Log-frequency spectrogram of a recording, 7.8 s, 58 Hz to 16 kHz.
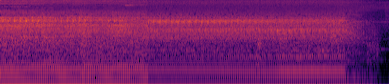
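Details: BMW 335i at idle after drive belt and pulley replacement: steady low engine rumble with an even beat around three to four per second and no belt squeal or chirp, a smooth healthy idle.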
